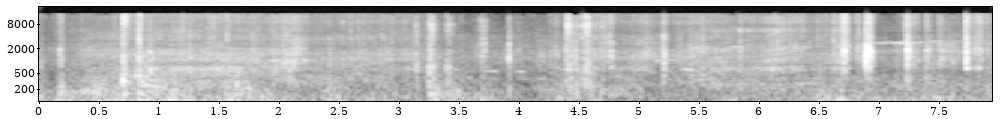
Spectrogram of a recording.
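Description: Skateboard wheels roll over rough pavement with a few sharp clacks.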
